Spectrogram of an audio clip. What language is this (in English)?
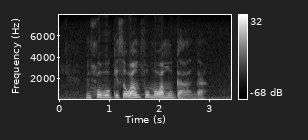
Tsonga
